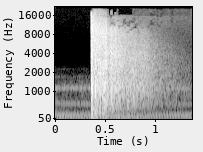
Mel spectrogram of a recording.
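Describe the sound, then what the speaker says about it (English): A single sharp gunshot cracks out once, loud and close, its echo decaying over about a second against a low background hum. "a single gunshot shattered the silence"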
